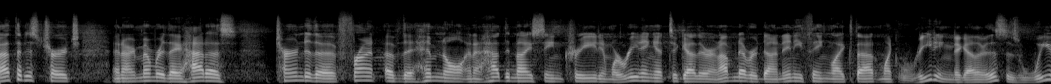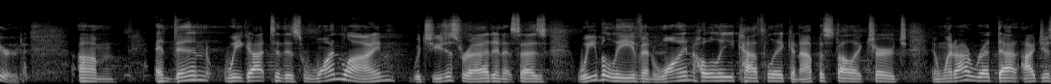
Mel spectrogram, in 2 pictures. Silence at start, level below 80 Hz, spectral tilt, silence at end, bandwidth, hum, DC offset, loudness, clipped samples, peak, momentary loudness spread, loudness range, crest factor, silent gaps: 0 s; -82 dBFS; -4 dB/octave; 0 s; 13 kHz; none; under 0.1%; -26 LUFS; under 0.1%; -6 dBFS; 8 LU; 3 LU; 20 dB; none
